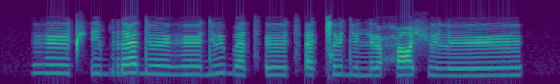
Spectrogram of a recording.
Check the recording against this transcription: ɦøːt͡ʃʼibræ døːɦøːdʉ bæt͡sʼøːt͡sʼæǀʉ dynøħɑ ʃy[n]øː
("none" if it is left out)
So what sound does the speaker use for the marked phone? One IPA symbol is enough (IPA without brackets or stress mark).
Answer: l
